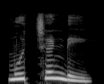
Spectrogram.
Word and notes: ಮುಚ್ಚಂಡಿ: muccaṇḍi

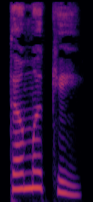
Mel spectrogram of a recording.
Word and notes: ಡುಮುಕು: ḍumuku

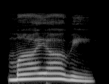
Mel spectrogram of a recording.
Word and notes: ಮುಯ್ವು: muyvu

